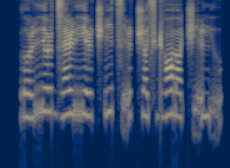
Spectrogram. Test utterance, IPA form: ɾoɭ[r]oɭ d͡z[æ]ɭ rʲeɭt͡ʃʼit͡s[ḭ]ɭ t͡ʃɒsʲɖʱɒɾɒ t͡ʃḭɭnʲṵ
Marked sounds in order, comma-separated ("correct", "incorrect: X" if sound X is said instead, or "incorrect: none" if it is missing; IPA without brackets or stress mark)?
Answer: incorrect: rʲ, correct, correct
